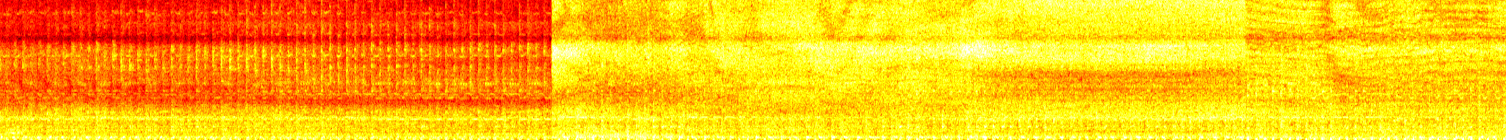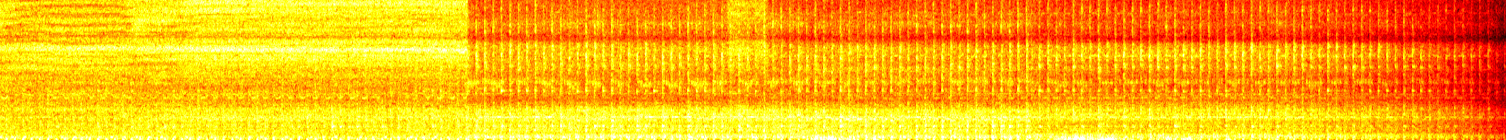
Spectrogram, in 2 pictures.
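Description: A motor running with a fast, even pulsing. About six seconds in a loud rushing hiss joins it suddenly, eases off near twelve seconds and stops about twenty seconds in.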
